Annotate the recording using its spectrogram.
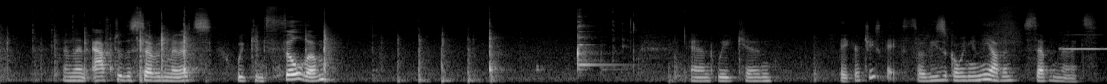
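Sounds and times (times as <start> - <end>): clink in glass bowl: 5.8 - 6.3.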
